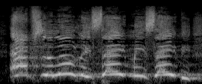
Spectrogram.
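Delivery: high, urgent pleading; screamed plea. Acted. Man on the branch begging God, high urgent cry. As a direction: cry out frantically for rescue. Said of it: "and he screamed".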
